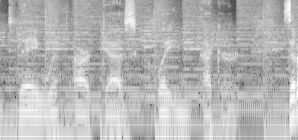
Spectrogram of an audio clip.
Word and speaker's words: Echard: And we are here today with our guest Clayton Pecker.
